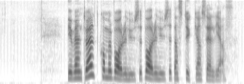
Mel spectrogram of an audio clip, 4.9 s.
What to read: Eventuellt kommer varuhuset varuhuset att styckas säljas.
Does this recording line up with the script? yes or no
yes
